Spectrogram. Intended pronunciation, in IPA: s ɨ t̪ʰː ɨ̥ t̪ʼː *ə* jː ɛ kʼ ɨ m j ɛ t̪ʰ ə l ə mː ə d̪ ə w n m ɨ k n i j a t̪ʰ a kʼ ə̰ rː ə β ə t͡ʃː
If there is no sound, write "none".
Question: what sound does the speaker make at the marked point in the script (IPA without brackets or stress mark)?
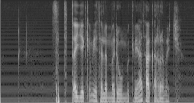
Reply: ə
